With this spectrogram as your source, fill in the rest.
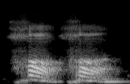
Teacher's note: Nah, kalau kita lihat di huruf kha dan ghain, pangkal lidahnya itu naik, Pak. Jadi lidahnya itu berbentuknya melipat gitu ke atas, ya. Dia naik pangkal lidahnya.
